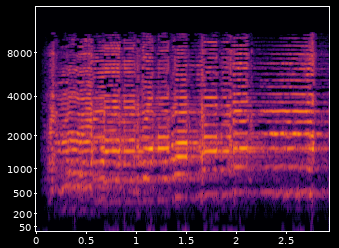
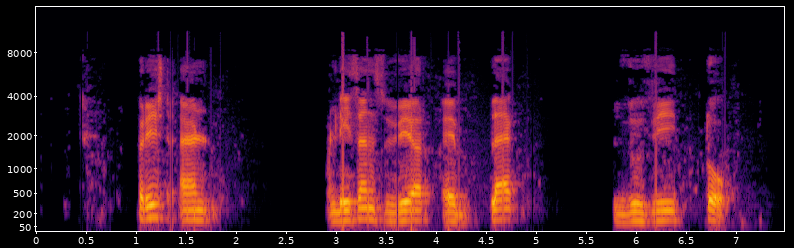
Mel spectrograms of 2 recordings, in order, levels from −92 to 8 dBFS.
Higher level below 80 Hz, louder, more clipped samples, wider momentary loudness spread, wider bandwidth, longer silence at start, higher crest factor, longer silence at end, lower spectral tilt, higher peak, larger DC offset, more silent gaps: second, -82 dBFS vs -50 dBFS; about the same, -17 LUFS vs -16 LUFS; neither; second, 5 LU vs 8 LU; about the same, 11.5 kHz vs 11 kHz; second, 0.1 s vs 0.45 s; about the same, 16 dB vs 18 dB; second, 0 s vs 0.55 s; second, 6 dB/octave vs -6 dB/octave; second, -4 dBFS vs 0 dBFS; neither; second, none vs 2.64-2.90 s, 5.51-5.60 s, 5.67-5.77 s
